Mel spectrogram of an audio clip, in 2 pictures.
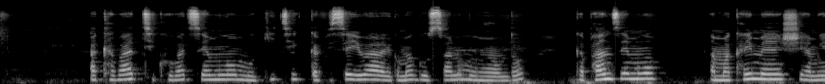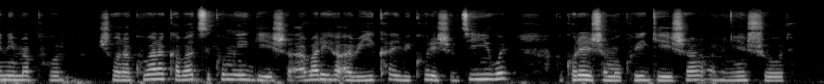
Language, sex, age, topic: Rundi, female, 18-24, education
